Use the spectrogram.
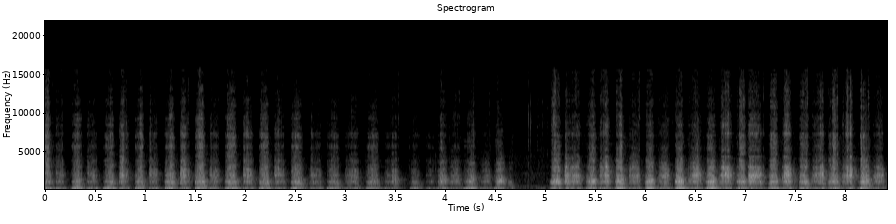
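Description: A coin scratches the coating off a red, thin-card paper scratch-off lottery ticket held flat, in quick, steady back-and-forth strokes of about three per second. Each stroke is a dry, gritty rasp with a low body, broken by a brief pause near the middle before the scratching resumes louder and brighter.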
